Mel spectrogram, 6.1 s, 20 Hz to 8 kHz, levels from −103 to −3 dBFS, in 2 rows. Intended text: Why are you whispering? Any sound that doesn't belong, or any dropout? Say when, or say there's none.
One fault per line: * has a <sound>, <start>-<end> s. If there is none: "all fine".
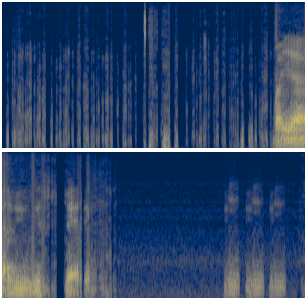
* has a laugh, 5.3-5.9 s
